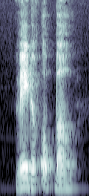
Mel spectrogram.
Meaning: reconstruction
- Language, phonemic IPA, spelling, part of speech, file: Dutch, /ˌwedərˈɔbɑu/, wederopbouw, noun, Nl-wederopbouw.ogg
